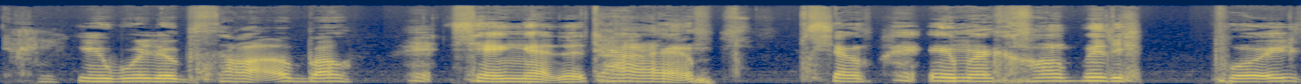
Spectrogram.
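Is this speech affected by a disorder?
Yes: cerebral palsy; speech affected by cerebral palsy, others worried listeners would not understand.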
